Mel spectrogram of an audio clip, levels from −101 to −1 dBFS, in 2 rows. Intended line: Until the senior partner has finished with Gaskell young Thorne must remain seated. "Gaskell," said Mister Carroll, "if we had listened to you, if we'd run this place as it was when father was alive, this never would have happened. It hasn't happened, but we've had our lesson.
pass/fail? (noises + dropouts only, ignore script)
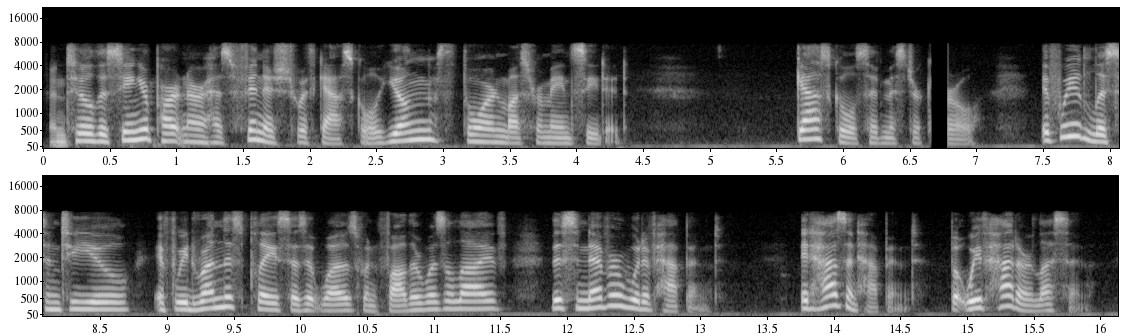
fail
